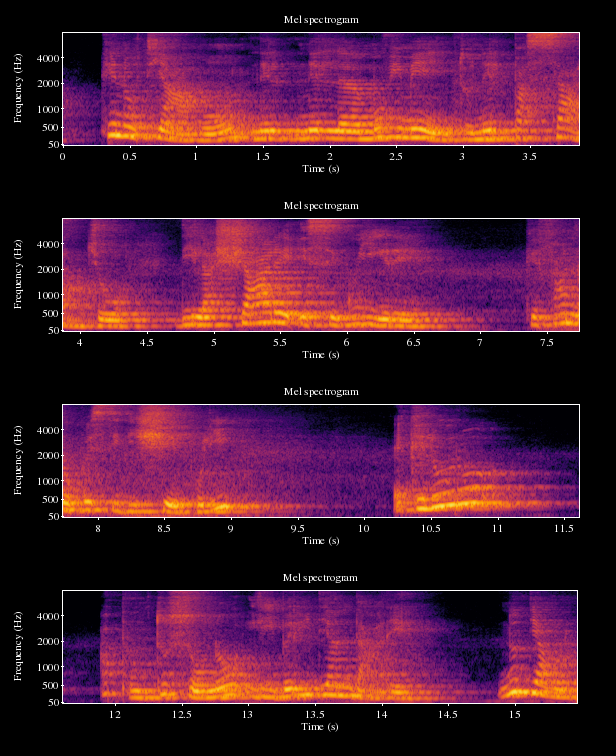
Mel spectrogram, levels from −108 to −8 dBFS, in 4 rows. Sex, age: female, 40-59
